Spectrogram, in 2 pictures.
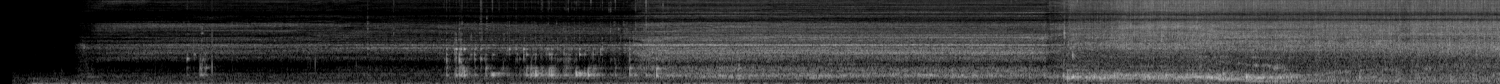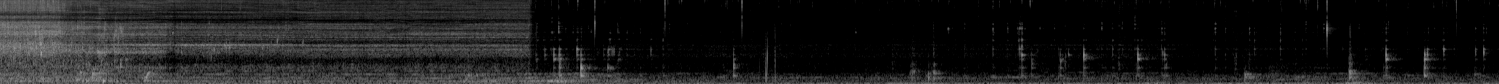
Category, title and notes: Sound effects > Objects / House appliances
20250516 1603 tap phone microphone
recording, field, atmophere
